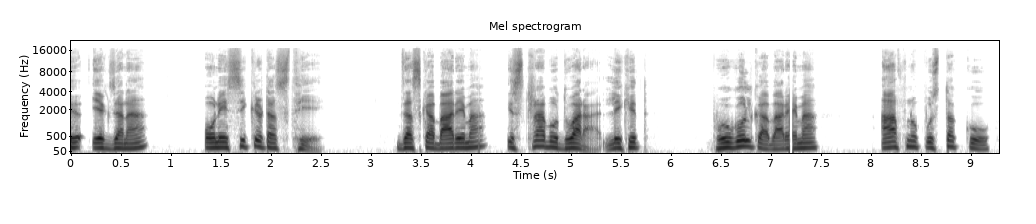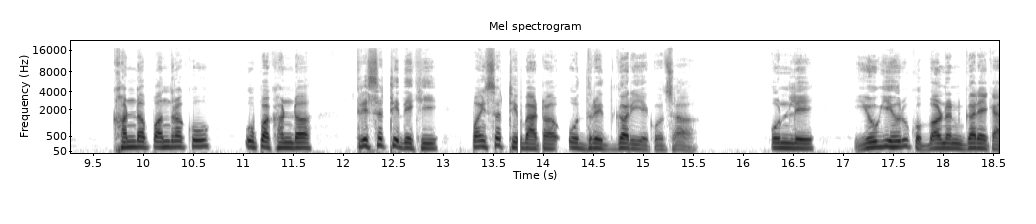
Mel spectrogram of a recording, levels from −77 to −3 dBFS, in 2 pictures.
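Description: Brief holes open in the continuous speech: a 12 ms dropout at 4.07 s between "जसका बारेमा" and "स्ट्राबोद्वारा लिखित", then 37 ms at 7.18 s and 36 ms at 13.74 s, each with smeared edges. These are gaps at joins of encoded pieces, where untrimmed encoder start delay and final-frame padding left silence between sections.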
